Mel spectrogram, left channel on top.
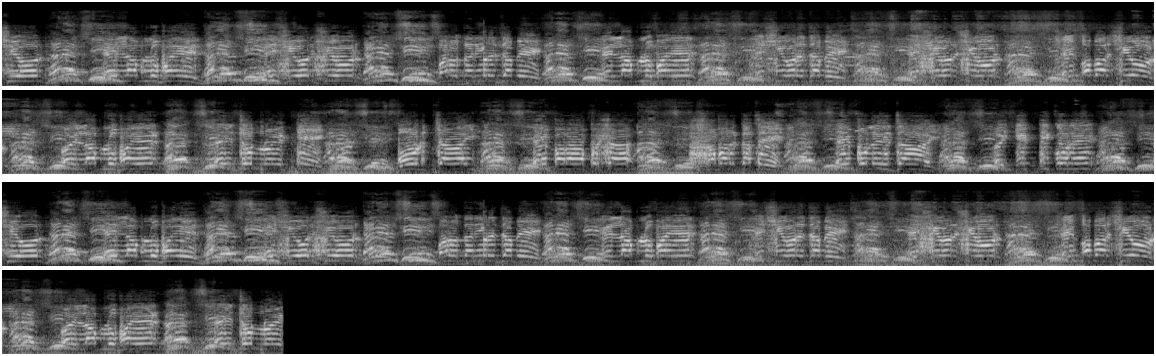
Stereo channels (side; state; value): right; drops out; at 14.4 s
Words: শিওর এই লাবলু ভাইয়ের এই শিওর 12 তারিখে যাবে, এই লাবলু ভাইয়ের এই শিওর যাবে, এই শিওর এই আবার শিওর ওই লাবলু ভাইয়ের এই জন্য একটি ভোট চাই। এই পাড়া পয়সা সবার কাছে এই বলে যায়, ওই একটি করে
